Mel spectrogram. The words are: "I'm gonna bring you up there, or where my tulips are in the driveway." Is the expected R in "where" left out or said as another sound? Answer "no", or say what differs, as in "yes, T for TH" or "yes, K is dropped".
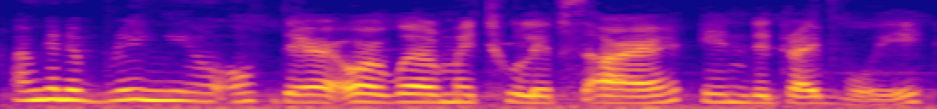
yes, L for R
